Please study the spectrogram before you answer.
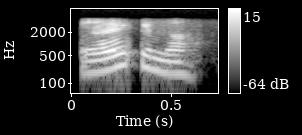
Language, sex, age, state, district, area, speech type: Sindhi, female, 45-60, Uttar Pradesh, Lucknow, urban, conversation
